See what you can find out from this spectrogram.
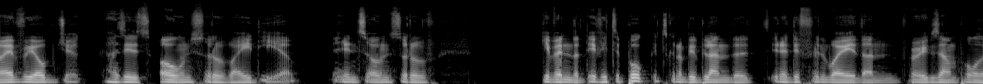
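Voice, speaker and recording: A man who is an artist, recording a reflective, unscripted audio diary in a halting manner, repeating words as he thinks aloud. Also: fairly low pitch, no echo, clean studio sound. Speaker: artist keeping an audio log.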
